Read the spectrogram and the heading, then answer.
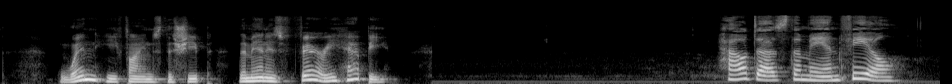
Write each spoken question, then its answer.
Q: How does the man feel?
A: The man is happy.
